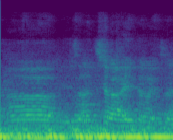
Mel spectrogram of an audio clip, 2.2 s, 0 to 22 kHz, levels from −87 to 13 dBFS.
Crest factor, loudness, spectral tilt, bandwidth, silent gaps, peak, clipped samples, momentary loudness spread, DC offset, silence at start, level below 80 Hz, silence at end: 8 dB; -12 LUFS; -9 dB/octave; 5 kHz; none; -2 dBFS; under 0.1%; 3 LU; under 0.1%; 0 s; -10 dBFS; 0 s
